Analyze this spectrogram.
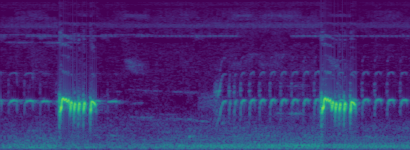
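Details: Zebra dove song used to lure other doves: loud quavering trilled coos at about a one-second burst, a stretch of fainter rapid repeated coos from another dove, then a second loud burst.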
